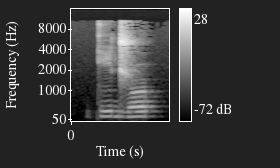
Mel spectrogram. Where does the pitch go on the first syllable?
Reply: high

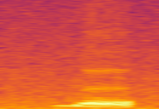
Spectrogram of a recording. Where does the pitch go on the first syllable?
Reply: falling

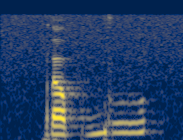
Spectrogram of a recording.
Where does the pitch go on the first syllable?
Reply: low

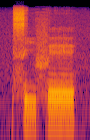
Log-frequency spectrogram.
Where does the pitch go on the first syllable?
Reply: low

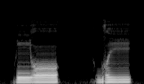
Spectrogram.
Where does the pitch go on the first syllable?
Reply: high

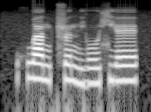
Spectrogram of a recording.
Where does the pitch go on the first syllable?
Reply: falling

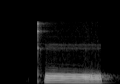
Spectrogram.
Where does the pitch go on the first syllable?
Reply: low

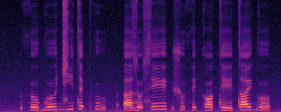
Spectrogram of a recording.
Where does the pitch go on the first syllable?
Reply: low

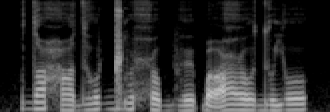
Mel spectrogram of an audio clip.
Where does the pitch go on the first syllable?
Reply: falling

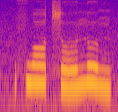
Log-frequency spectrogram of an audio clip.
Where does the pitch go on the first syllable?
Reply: high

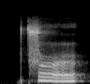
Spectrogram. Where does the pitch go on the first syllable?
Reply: low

